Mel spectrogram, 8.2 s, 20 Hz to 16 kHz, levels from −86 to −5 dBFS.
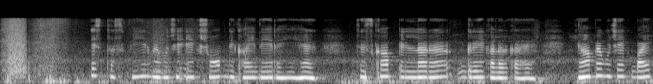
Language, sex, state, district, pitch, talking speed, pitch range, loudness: Hindi, female, Chandigarh, Chandigarh, 235 Hz, 160 wpm, 220-245 Hz, -18 LUFS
